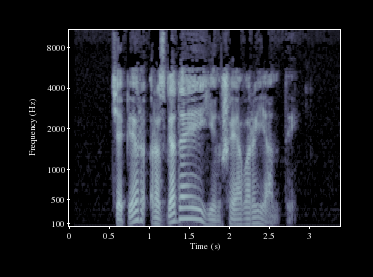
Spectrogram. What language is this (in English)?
Belarusian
